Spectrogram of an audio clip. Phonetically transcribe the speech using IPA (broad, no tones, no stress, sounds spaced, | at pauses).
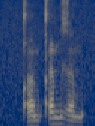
qʼ u m qʼ i m ɣ ɐ m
